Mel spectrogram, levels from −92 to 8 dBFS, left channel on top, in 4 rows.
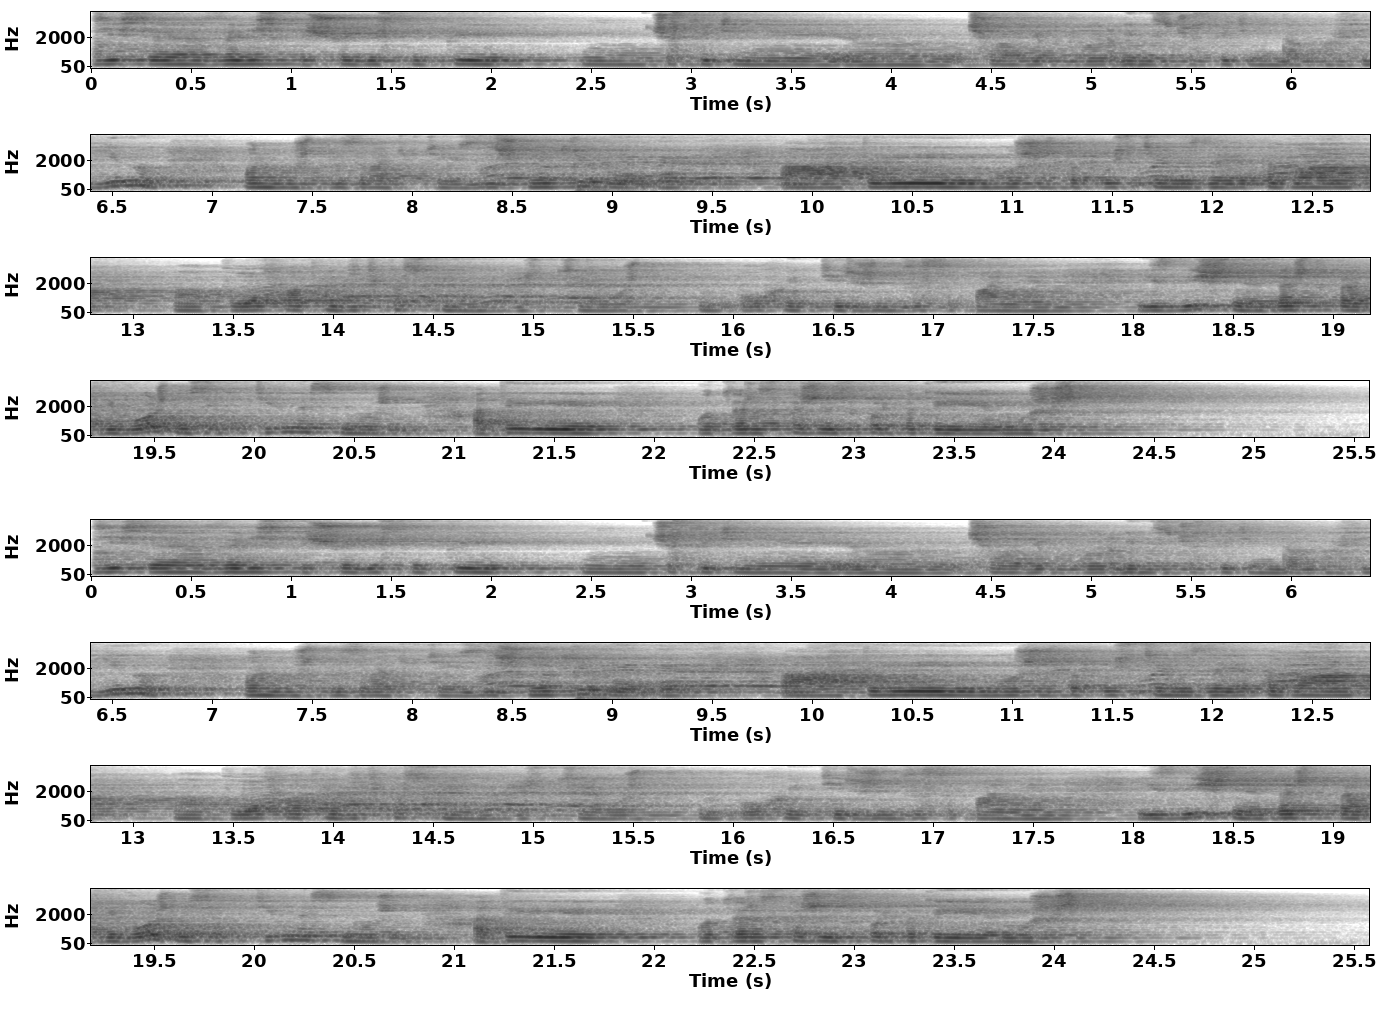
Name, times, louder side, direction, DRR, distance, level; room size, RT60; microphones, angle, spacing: voice 1, 0.0-2.0 2.4-12.9 13.2-15.5 15.8-24.1, left 1 dB, 20° left, -4 dB, 1.4 m, -24 dB
Male speech man speaking / Yell / Laughter, 8.3-10.5 11.1-12.9 13.5-15.4, equal, 10° right, 1.3 m, -31 dB
18.5 x 7.7 x 3.3 m, 2.4 s
head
